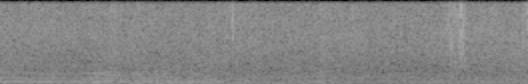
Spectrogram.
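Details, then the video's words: Steady humming drone of bees feeding among lavender flowers in August in Brittany, a garden full of them; the buzz wavers slightly in pitch and holds at an even loudness. "Bees Buzzing in the Lavender in August in Brittany"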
